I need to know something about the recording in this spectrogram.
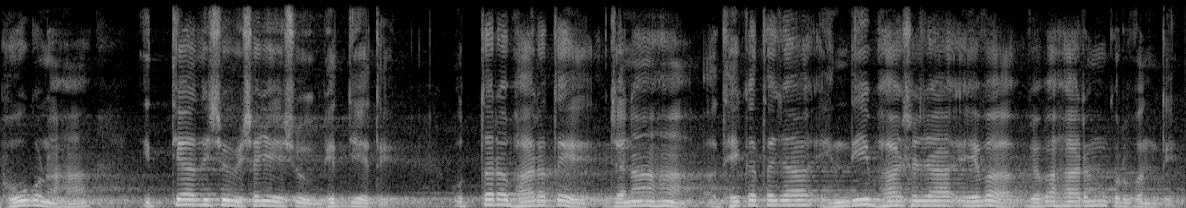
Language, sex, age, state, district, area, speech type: Sanskrit, male, 18-30, Karnataka, Uttara Kannada, rural, spontaneous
